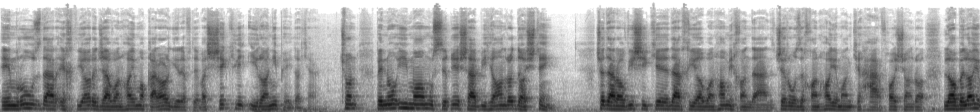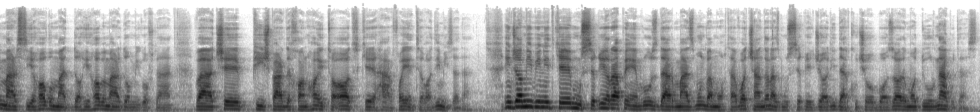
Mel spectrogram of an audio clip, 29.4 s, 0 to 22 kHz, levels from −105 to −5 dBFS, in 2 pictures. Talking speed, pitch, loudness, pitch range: 150 wpm, 110 Hz, -22 LUFS, 100-125 Hz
